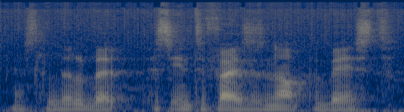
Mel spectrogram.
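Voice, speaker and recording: A middle-aged man from South Africa, whose first language is Afrikaans, hosts a live Q&A straight from his phone. His voice sits somewhat low, and he answers viewer questions in a relaxed, thoughtful way, full of ums and restarts. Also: rapid-fire, slight background noise. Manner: thoughtful, hesitant, many fillers and restarts. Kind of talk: casual live Q&A.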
